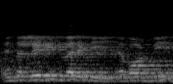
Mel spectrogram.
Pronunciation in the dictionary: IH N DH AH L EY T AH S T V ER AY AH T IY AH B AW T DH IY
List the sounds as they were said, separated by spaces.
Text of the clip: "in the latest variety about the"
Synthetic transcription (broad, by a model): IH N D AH L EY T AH T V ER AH T IY AH B AW T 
